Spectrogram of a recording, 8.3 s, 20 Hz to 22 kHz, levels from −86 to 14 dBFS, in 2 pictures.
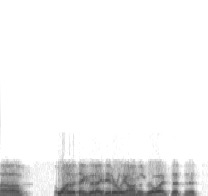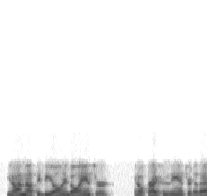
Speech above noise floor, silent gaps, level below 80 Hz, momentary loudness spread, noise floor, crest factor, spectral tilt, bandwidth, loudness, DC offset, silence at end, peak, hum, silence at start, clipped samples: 45 dB; none; -60 dBFS; 11 LU; -65 dBFS; 14 dB; -9.5 dB/octave; 4.3 kHz; -21 LUFS; under 0.1%; 0 s; -6 dBFS; none; 0 s; under 0.1%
